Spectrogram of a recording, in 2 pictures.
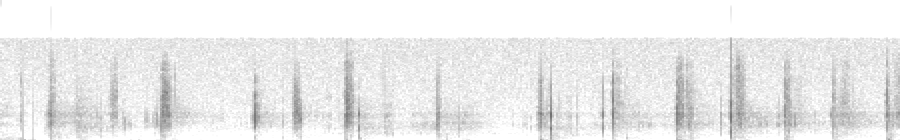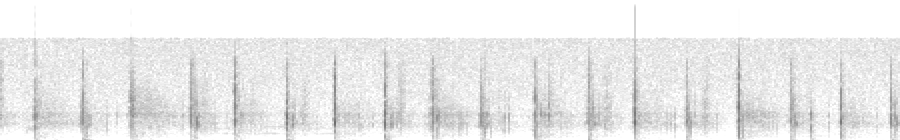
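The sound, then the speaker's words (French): Footsteps climbing white marble stairs: many crisp, hard taps in a steady, quick rhythm, heard alone without voices. “Couloir aboutit aux escaliers de marbre blanc. Elle monte au premier.”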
